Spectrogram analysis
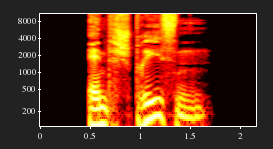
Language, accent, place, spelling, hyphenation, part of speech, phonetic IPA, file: German, Germany, Berlin, entsprießen, ent‧sprie‧ßen, verb, [ɛntˈʃpʁiːsn̩], De-entsprießen.ogg
- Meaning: to sprout out, spring out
